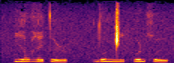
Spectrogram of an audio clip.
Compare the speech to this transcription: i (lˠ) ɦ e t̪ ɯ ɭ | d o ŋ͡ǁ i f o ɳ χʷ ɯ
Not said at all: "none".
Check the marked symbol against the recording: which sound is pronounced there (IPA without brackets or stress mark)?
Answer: lˠ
